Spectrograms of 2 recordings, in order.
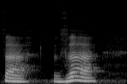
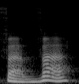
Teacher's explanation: in some varieties of English, you have dental fricatives like the, which get turned into labials, v.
